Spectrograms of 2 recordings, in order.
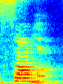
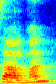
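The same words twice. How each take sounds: First: The L is silent in the word. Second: The L is pronounced in the word. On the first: The speaker calls it right. "L should not pronounce here" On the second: The speaker calls it wrong. "No, it's not salmon"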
